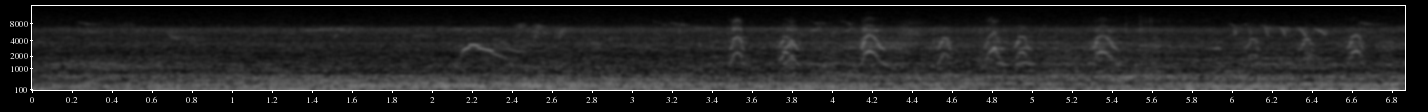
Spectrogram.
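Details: Eurasian wigeons on the Bedburger Klärteiche ponds: a single arched whistle, then a run of quick, clipped chattering notes from a flock, over heavy low-pitched background rumble.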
